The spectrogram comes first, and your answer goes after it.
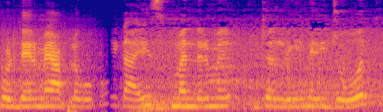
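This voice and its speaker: Noticeable background noise accompanies a woman who speaks at a fairly slow pace in a fairly high pitch. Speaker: mom vlogger. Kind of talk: casual vlog chat. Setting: at home.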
